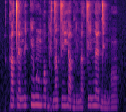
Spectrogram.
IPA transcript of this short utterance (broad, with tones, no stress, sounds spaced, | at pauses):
k a˧ t ɛ˧ n i˦ k ĩ˦ w ũ˦ b ɔ˦˨ b i˧ d ã˦ t i˧ j a˨ b ĩ˨ n a˨˦ t i˦ n ɛ˦˨ d ĩ˨ b ɔ̃˧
